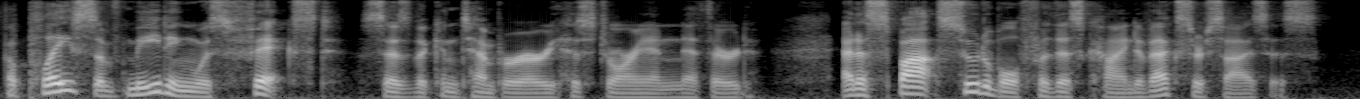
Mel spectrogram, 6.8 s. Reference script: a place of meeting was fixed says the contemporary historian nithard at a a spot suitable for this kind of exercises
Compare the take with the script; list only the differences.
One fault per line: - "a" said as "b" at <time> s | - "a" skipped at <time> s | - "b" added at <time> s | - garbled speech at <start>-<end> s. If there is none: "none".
- "a" skipped at 4.4 s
